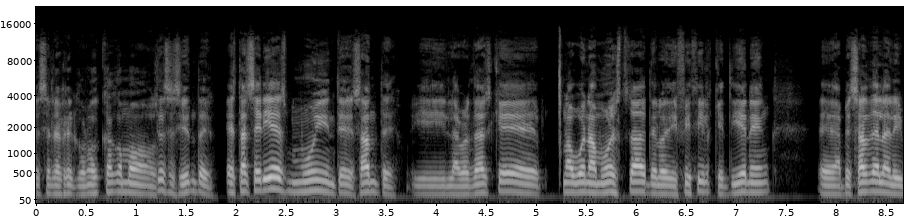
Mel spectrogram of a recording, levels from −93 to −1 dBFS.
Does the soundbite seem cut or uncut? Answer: cut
